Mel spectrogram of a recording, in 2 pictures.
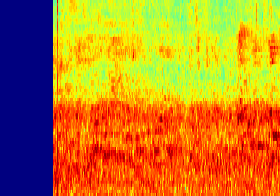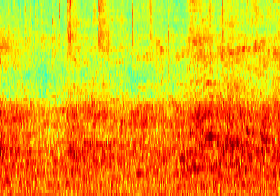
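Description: Men and women murmur and chatter in a crowd nearby.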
